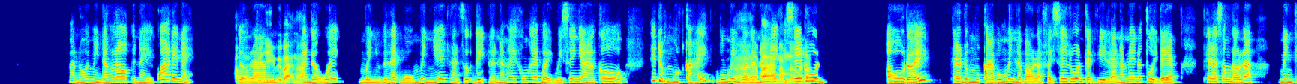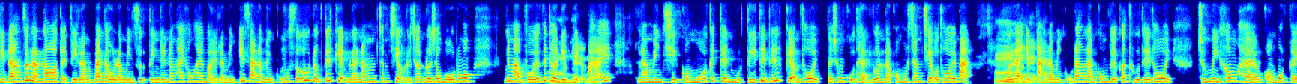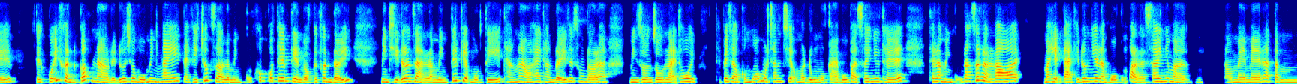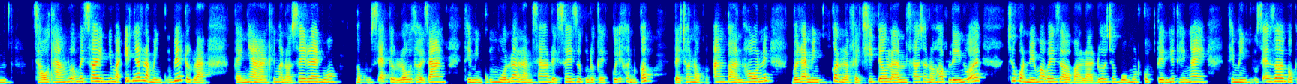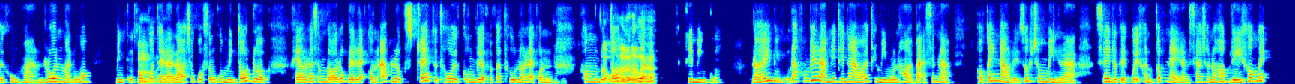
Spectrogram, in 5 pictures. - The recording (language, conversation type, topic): Vietnamese, advice, Làm sao để lập quỹ khẩn cấp khi hiện tại tôi chưa có và đang lo về các khoản chi phí bất ngờ?
- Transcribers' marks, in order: tapping; other background noise; chuckle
